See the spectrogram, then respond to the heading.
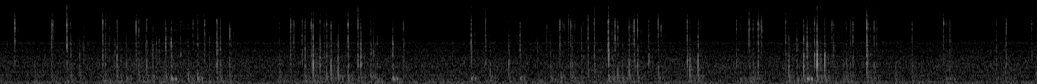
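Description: Fingertips with short green nails type on the low-profile plastic keys of a 13-inch aluminum MacBook Pro keyboard. A steady, uneven run of quick, dry, bright clicks and taps comes through over a quiet background, each one ending instantly with no ring.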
